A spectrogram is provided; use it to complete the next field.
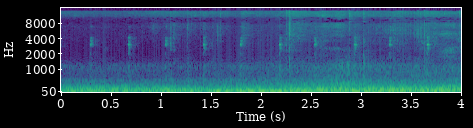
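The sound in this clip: A car driving in traffic, heard from inside, makes a steady low road rumble with faint, evenly spaced clicking throughout. No one talks.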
